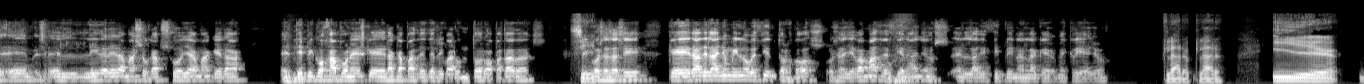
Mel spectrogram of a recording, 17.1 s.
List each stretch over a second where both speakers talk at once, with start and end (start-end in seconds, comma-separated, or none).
none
